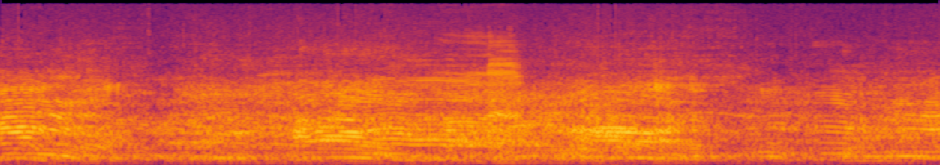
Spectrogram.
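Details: Pedigree Nelore cows with calves call steadily, overlapping drawn-out moos forming a loud, unbroken chorus that swells and fades over several seconds.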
